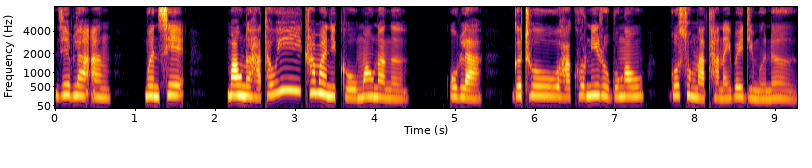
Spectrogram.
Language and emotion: Bodo, sad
